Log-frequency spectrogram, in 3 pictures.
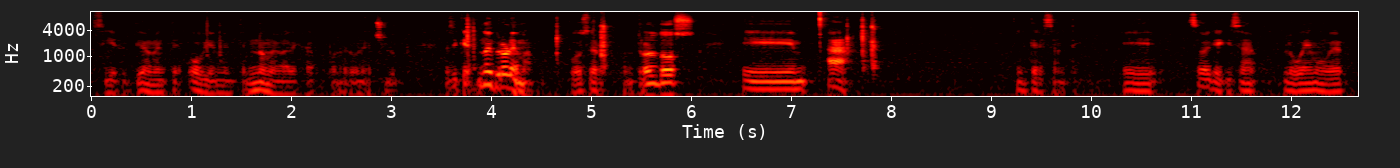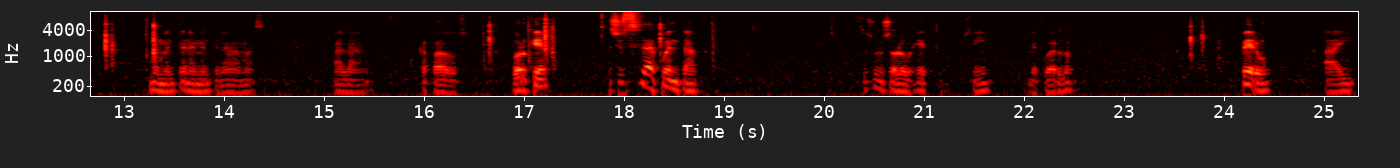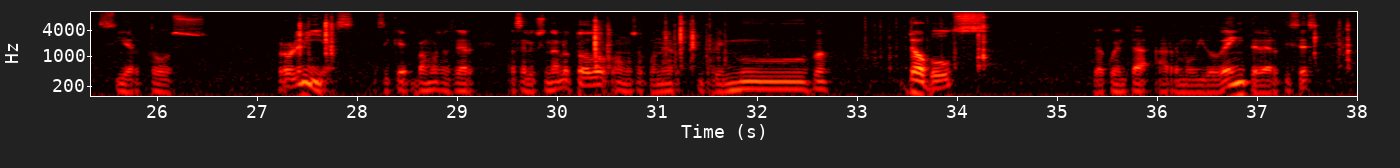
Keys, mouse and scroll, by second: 1.8 Escape, 4.4 Tab, 5.6 ctrl+2, 8.3 ctrl+z, 13.4 m, 13.8 2, 16.2 click, 16.8 scroll up 2, 17.3 shift+middle click, 17.8 shift+Tab, 18.6 scroll up 2, 19.0 shift+middle click, 20.8 right click, 21.7-23.0 drag, 23.0-24.3 middle drag, 24.4 ctrl+z, 24.8 ctrl+middle click, 25.8 scroll up 2, 26.2-26.7 scroll down 2, 28.0 a, 31.0-32.6 typing, 33.6 Down, 34.8 Return, 37.2-37.6 scroll up 2.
